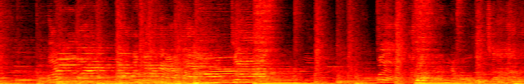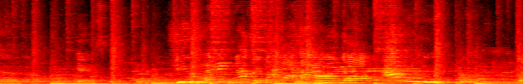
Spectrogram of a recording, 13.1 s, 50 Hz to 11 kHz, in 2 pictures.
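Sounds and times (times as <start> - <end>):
bass line: 0.0 - 13.0
drum kit beat: 0.0 - 13.0
man singing: 0.4 - 3.8, 4.6 - 13.0.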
